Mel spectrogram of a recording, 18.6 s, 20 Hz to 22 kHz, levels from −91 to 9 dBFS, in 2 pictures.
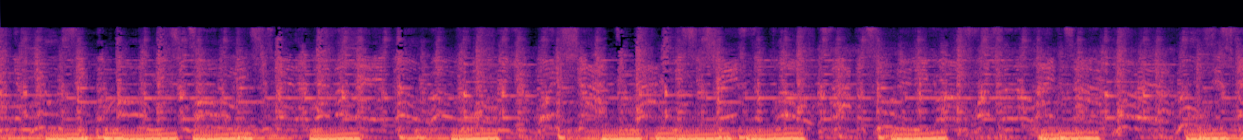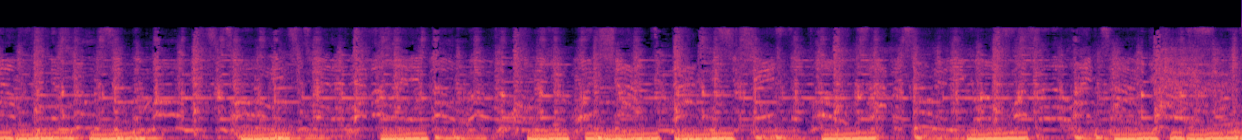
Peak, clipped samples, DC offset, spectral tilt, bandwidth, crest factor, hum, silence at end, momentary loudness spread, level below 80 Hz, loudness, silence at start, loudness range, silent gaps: -4 dBFS; under 0.1%; under 0.1%; -6 dB/octave; 10 kHz; 12 dB; none; 0 s; 7 LU; -16 dBFS; -17 LUFS; 0 s; 1 LU; none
